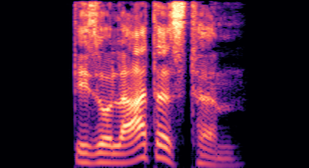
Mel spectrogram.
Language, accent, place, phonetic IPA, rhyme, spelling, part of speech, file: German, Germany, Berlin, [dezoˈlaːtəstəm], -aːtəstəm, desolatestem, adjective, De-desolatestem.ogg
- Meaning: strong dative masculine/neuter singular superlative degree of desolat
